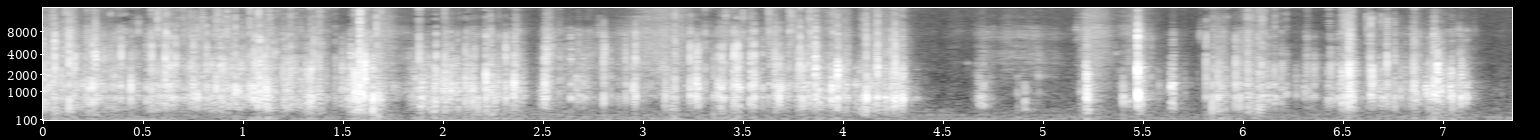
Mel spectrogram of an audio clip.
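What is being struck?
Plastic sheet of acrylic rhinestones.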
